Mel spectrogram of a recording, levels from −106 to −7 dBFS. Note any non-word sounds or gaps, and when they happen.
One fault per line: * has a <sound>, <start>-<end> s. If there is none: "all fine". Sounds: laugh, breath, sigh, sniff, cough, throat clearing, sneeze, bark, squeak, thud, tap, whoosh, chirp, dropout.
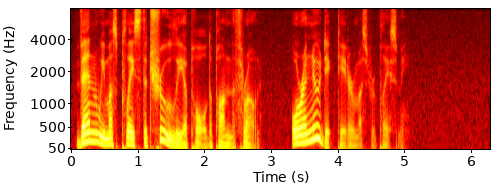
all fine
